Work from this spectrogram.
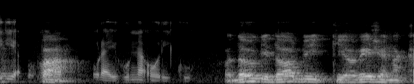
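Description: Speech on a call, and the talker keeps getting ducked, likely speech suppressed in double talk, where the echo canceller can't tell the near voice from far-end echo and clamps down on both. It hits at 0.17 to 0.35 s (a drop of around 20 dB), 0.62 to 1.01 s (around 40 dB), and from 2.54 s right to the end, again around 40 dB deep. Through all of it the band stops at 8 kHz, as expected from the Opus call path.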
